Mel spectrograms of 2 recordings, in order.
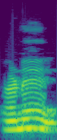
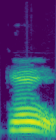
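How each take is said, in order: First: It begins with a vowel before the nasal. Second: It begins directly with the nasal sound. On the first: This is how people commonly say it. "जो क्या बोला जाता है" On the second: This is the pure sound of the letter. "इसकी शुद्ध ध्वनि क्या होती है"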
